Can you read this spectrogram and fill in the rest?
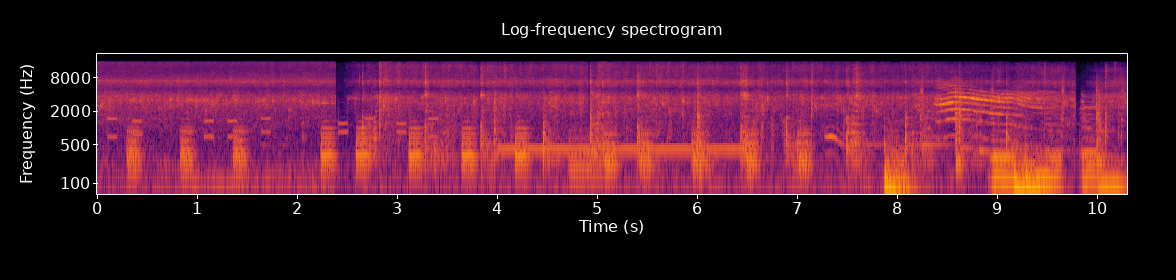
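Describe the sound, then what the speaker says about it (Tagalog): Shrimp frying in a pan, giving a steady sizzle with intermittent stirring and scraping clatter throughout, close and fairly loud, with brief higher squeaky sounds near the end. "Lutuin muna ang hipon natin."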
